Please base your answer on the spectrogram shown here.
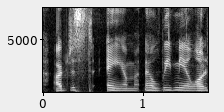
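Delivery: low, sullen brush-off; grumpy mule. Acted. Mule brushes off the old lady's question, grumpy and low. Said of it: "Why are you so grumpy".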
